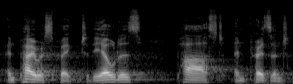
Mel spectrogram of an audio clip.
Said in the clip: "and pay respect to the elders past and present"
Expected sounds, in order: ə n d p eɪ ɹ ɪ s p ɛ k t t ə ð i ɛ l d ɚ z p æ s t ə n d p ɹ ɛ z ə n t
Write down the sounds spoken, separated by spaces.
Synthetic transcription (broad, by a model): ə n p eɪ ɹ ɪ s p ɛ k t t ə ð i ɛ l d ɚ z p æ s t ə n p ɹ ɛ z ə n t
